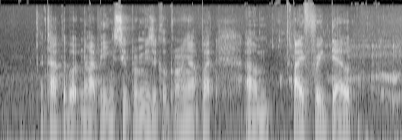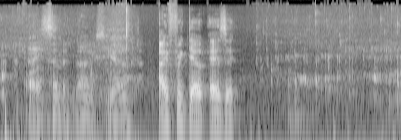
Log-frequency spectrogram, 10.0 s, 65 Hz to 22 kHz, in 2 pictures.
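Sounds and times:
speech: 0:00.5 - 0:08.8
fizzy water pouring into a glass: 0:03.0 - 0:06.8, 0:08.2 - 0:10.0.

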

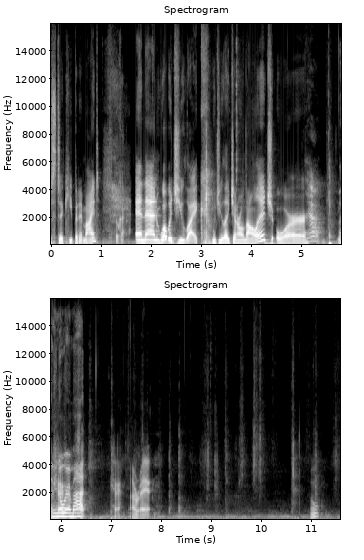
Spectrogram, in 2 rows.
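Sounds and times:
speech: 0:00.0 - 0:07.8, 0:11.0 - 0:11.2
deck of cards shuffled in soft papery riffles: 0:08.0 - 0:11.5.

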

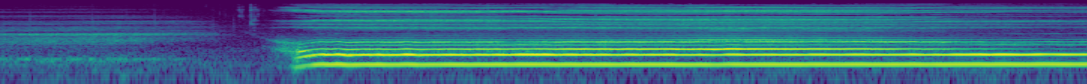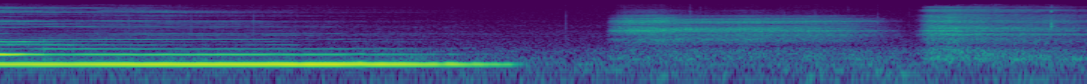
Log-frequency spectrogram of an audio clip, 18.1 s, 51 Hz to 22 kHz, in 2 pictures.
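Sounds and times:
single voice chanting a sustained om: 0:00.0 - 0:13.5
speech: 0:02.4 - 0:02.7.

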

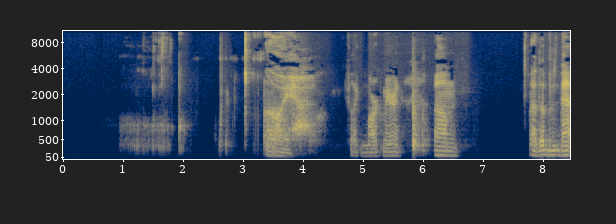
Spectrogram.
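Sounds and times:
gulp: 0:01.0 - 0:03.9
speech: 0:03.4 - 0:04.1, 0:04.8 - 0:06.7, 0:07.8 - 0:08.4.

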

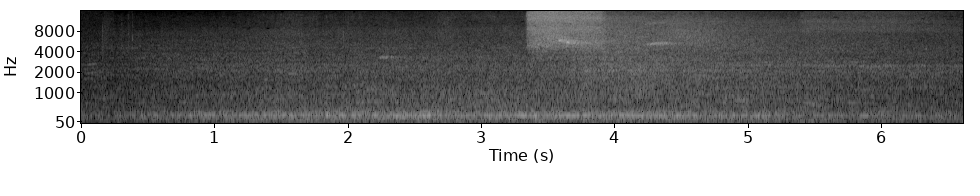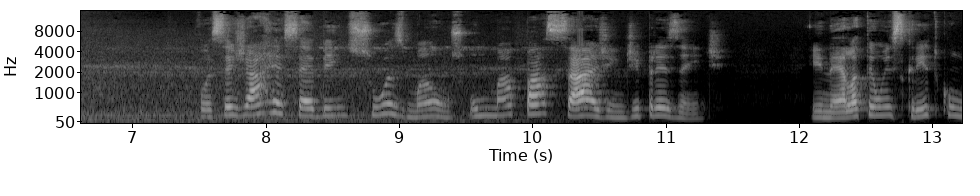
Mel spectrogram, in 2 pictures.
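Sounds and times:
train rumbling at a railway station: 0:00.0 - 0:10.9
brief sharp high-pitched squeal or hiss: 0:00.2 - 0:10.6
speech: 0:07.6 - 0:11.5, 0:12.1 - 0:13.2.

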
